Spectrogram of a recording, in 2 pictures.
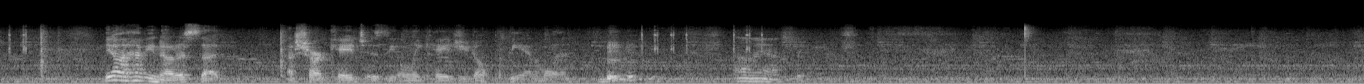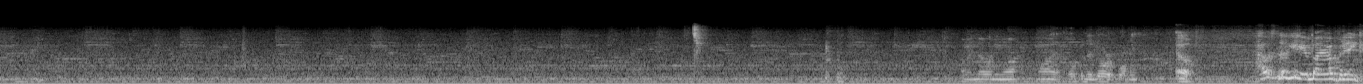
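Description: A man talks casually and close by.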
